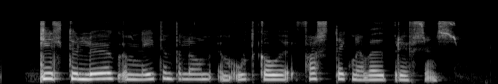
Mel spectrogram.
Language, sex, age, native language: Icelandic, female, 20-29, Icelandic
